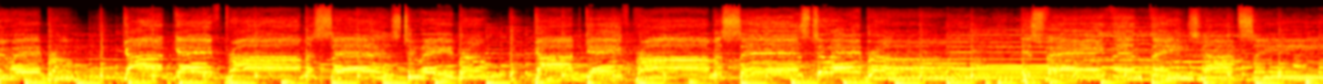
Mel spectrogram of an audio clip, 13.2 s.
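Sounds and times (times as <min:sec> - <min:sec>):
banjo: 0:00.0 - 0:13.2
bluegrass music: 0:00.0 - 0:13.2
piano: 0:00.0 - 0:13.2.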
